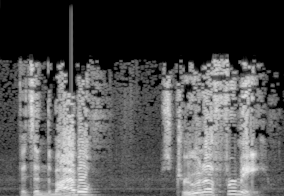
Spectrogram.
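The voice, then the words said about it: Exaggerated Southern accent. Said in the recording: “kind of a weird southern accent”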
